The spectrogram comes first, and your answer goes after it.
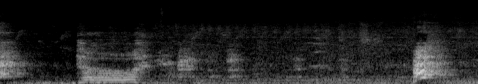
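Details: Leo, a German Shepherd, out on a village farm in the morning, gives a single short harmonic bark, followed by low rumbling background noise and a sharp knock near the end.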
